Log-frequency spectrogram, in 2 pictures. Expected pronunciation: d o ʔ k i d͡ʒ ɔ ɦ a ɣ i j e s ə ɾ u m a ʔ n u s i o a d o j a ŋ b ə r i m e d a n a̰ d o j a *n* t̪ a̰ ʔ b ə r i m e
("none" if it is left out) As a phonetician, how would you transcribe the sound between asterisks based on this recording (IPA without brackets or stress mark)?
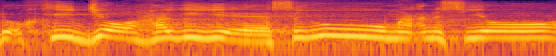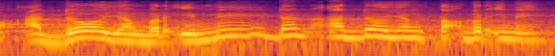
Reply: ŋ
